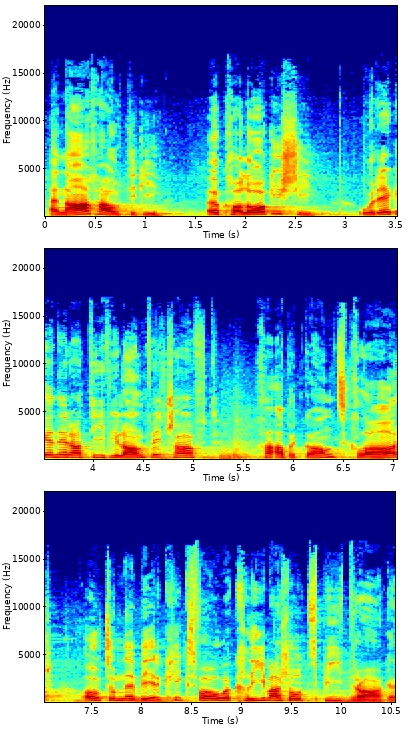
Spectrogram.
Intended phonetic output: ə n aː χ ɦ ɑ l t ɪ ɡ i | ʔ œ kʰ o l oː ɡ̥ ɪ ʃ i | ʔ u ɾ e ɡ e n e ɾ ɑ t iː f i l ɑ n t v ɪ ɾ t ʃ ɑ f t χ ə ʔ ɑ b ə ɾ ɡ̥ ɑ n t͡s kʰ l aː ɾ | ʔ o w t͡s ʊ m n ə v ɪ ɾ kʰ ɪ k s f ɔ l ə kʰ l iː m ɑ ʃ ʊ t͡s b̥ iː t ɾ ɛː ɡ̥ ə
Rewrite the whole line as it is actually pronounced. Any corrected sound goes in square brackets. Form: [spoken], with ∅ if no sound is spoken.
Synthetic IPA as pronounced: ə n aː χ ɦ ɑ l t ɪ ɡ i | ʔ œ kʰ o l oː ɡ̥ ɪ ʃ i | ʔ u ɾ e ɡ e n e ɾ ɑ t iː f i l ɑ n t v ɪ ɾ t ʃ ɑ f t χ [ɑ] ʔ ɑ b ə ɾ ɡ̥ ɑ n t͡s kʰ l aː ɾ | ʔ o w t͡s ʊ m n ə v ɪ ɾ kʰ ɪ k s f ɔ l ə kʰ l iː m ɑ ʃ ʊ t͡s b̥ iː t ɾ [aː] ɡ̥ ə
